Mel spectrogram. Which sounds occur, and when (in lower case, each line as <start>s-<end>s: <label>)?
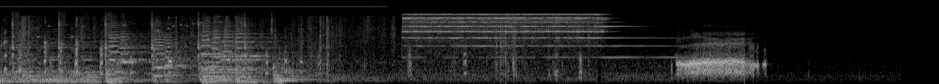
0.0s-0.8s: rooster
0.0s-3.8s: music
0.1s-0.2s: generic impact sounds
0.5s-0.7s: generic impact sounds
0.9s-1.1s: rooster
1.0s-1.1s: generic impact sounds
1.5s-1.6s: generic impact sounds
1.5s-1.7s: rooster
1.9s-2.1s: generic impact sounds
2.4s-2.5s: generic impact sounds
2.6s-3.3s: rooster
2.8s-3.4s: bird flight
3.2s-9.0s: mechanisms
4.0s-6.9s: bell
4.0s-4.1s: rooster
4.6s-4.7s: rooster
4.9s-5.2s: bird flight
5.5s-5.8s: rooster
6.2s-6.3s: tick
6.7s-6.7s: tick
6.7s-7.7s: rooster
8.0s-8.1s: tick
8.4s-8.6s: tick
